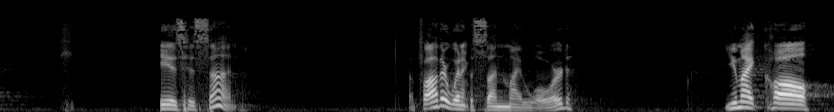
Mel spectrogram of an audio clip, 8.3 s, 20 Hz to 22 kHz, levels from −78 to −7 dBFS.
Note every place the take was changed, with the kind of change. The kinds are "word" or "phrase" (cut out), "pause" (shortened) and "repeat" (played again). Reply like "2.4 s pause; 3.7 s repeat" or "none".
1.6 s word; 4.7 s word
